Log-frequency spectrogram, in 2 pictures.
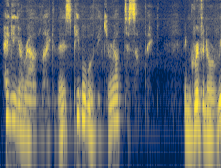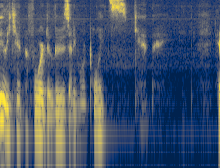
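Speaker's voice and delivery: hushed, whispery insinuation; Snape. A narrator's reading. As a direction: breathe the veiled threat almost without voice. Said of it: "said Snape".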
